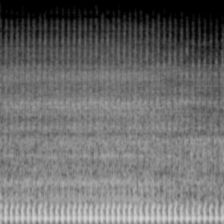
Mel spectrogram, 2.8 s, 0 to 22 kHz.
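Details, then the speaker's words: Single-cylinder motorcycle from a Triumph Speed 400 vs Royal Enfield Guerrilla 450 comparison, idling after a choke-assisted cold start. Deep, evenly spaced exhaust thumps with no misses or tapping. Normal idle. "It sounds pretty nice. It sounds not too dissimilar to what my Bonneville sounded like before I changed the exhaust."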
